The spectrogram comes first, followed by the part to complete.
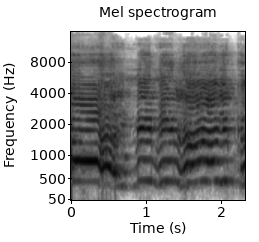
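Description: A man's wordless high falsetto blues holler: a few swooping notes that slide and break between pitches, yodel-like.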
